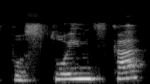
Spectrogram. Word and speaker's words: Postojnska: The J is not pronounced as J, it's pronounced as Y. Okay, so it's Postoinska Yama.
